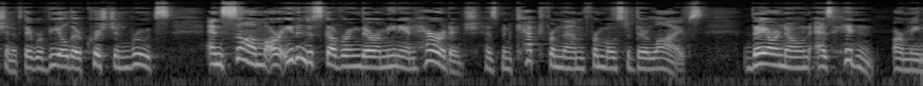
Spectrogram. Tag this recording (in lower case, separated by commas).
speech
